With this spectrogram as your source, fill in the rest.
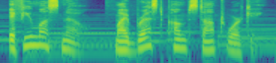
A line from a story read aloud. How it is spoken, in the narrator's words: Jess said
